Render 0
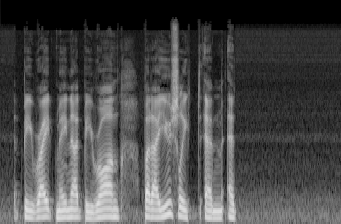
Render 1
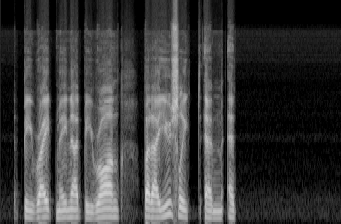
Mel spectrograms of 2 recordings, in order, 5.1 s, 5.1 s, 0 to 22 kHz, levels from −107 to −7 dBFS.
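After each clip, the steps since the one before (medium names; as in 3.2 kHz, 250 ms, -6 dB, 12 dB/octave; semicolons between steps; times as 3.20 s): RIAA curve recording; waveshaping leveller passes 2; upward expansion 1.5:1, over -33 dBFS; trim -7.5 dB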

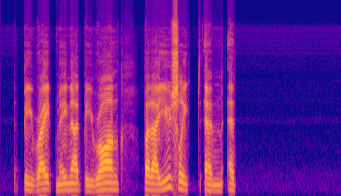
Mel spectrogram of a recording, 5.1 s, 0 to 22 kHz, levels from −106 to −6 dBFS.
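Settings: dynamic bell 1.2 kHz, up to +7 dB, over -42 dBFS, Q 0.8; trim +1.5 dB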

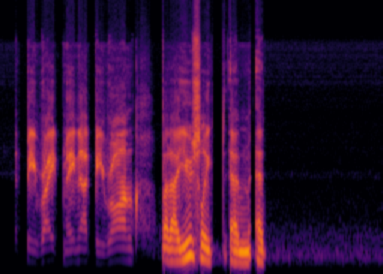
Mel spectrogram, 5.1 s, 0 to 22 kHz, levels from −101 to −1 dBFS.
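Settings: compression 6:1, threshold -24 dBFS, peak gain reduction 8 dB; high-pass sweep 2.2 kHz -> 180 Hz, 1.54–2.29 s; peak limiter -19.5 dBFS, peak gain reduction 9 dB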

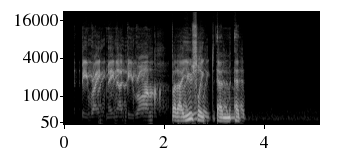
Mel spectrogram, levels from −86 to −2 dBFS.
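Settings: speakerphone echo 100 ms, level -8 dB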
